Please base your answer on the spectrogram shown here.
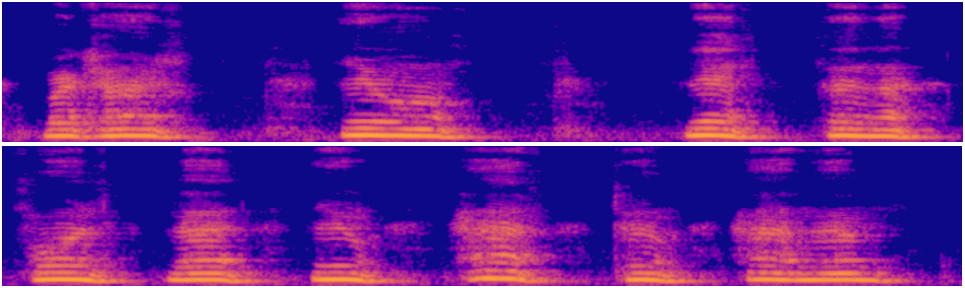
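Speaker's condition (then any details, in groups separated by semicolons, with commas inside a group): ALS; excess saliva, pauses, slower less clear speech, can swallow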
